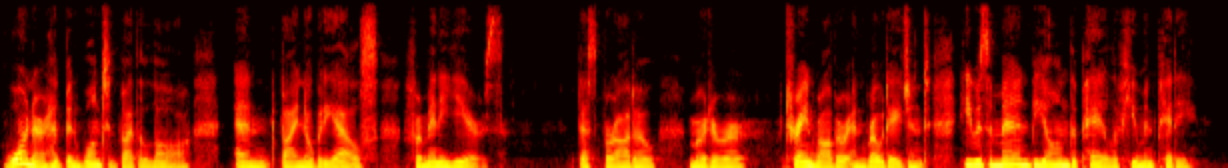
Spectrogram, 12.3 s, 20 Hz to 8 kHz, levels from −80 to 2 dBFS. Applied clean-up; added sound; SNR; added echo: none; none; none; none.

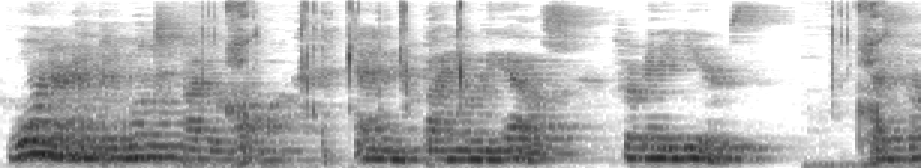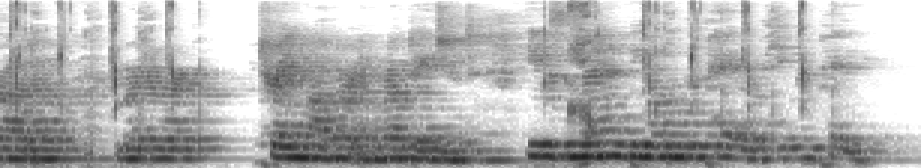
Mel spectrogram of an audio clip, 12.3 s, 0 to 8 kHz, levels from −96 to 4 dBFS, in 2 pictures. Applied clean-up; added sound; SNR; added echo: classical method WPE with log-MMSE.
